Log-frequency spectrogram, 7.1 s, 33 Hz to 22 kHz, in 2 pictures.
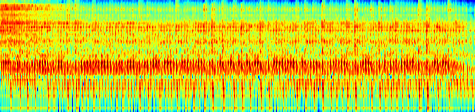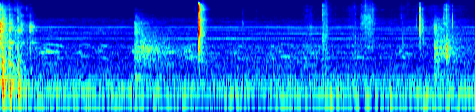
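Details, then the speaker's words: Stihl 025 chainsaw after carburetor overhaul, fuel line and metering lever corrected, mixture screws reset: starts easily, clean steady full-throttle scream, about 13,000 rpm no-load top speed, 2,800 rpm idle; normal running. "This time saw is much easier to start and uh with the settings back to uh you know one turn open and this turn back down. It runs pretty well."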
